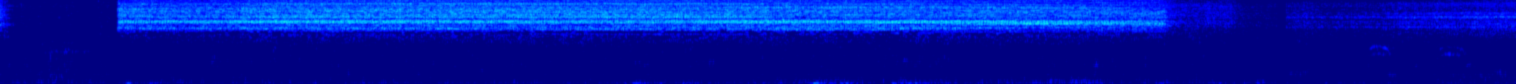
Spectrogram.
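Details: Evening cicada near a country house in Geumnam-ri on Bukhangang-ro, calling before other cicadas as if midsummer had come early: a dense, steady, high hissing drone starting abruptly after a second, holding for about eight seconds, then fading into quieter buzzing.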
